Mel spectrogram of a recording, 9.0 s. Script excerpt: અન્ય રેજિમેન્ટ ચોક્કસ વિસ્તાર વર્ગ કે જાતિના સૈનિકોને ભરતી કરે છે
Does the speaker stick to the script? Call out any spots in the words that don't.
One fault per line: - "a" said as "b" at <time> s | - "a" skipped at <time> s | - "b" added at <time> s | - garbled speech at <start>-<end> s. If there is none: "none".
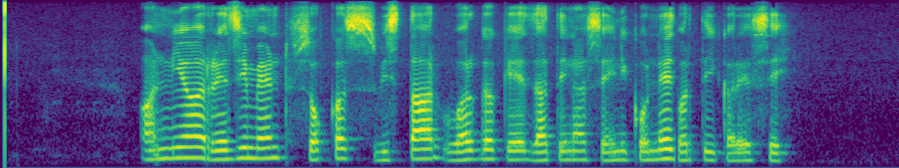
none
